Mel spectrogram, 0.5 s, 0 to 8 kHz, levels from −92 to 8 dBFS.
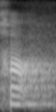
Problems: constant background noise, background conversations at intervals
